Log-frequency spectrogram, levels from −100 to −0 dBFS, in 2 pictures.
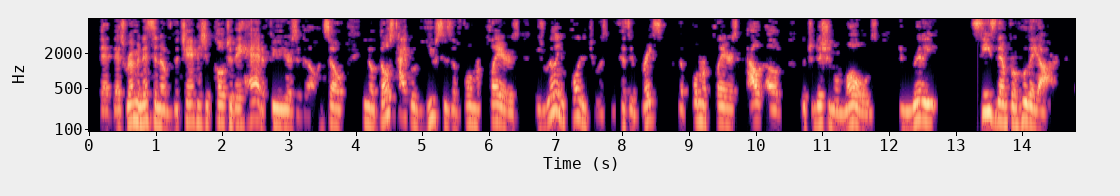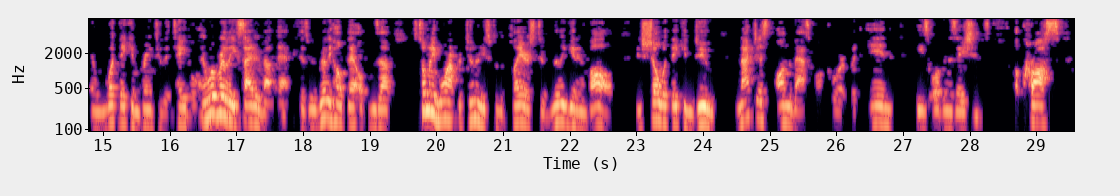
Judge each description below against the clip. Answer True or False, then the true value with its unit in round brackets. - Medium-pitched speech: True (145 Hz)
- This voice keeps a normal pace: True (195 wpm)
